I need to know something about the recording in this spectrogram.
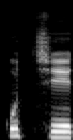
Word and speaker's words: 꽃이: 나주들판에서 정말 소가 웃더라니까 꽃이. 자, 여기는 뜻이 없는 모음이 왔죠. 조사가 왔으니까 그대로 뒤로 넘겨서 꽃이 소를 웃긴 것이지.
